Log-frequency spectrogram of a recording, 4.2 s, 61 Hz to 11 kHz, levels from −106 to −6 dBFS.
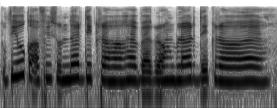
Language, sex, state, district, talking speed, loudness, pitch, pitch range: Hindi, female, Himachal Pradesh, Shimla, 160 wpm, -11 LUFS, 230 Hz, 220-250 Hz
